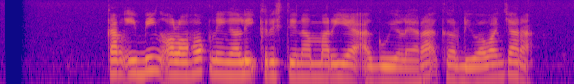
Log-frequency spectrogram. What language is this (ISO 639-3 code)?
sun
